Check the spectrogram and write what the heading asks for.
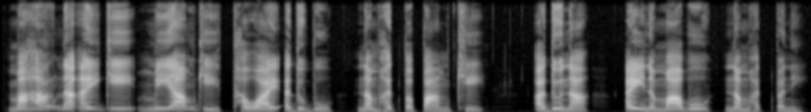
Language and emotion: Manipuri, neutral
